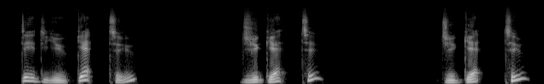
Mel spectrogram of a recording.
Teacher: the T at the end of get just disappears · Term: disappearing T's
